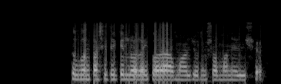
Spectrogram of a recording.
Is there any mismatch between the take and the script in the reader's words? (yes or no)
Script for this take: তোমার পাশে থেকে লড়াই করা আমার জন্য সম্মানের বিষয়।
no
